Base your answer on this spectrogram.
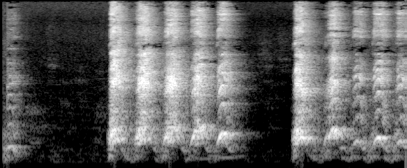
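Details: Pet dog, male and described as a bit of a wimp, making weird noises while the owner's nephew stares at him: a short whine, a pause, then rapid bursts of four or five harmonic, yelping whoops, repeated twice.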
